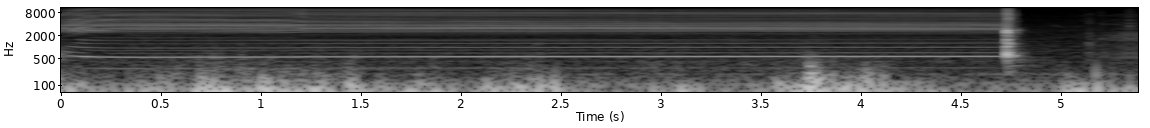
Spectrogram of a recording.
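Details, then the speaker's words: Ford F250 7.3 IDI diesel hotwired under the hood without keys: jumper wire from big to small post cycles the glow plug relay with a steady buzz about five seconds then a sharp click; relay cycling normally, then starter solenoid jumped with screwdriver. "okay glow plugs recycled now take a flathead screwdriver jump across here and we're running"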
